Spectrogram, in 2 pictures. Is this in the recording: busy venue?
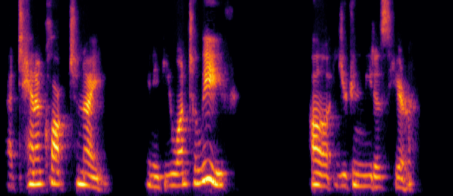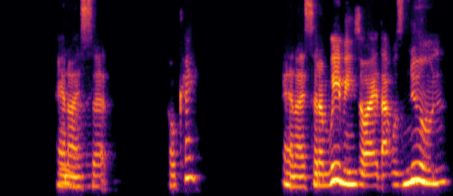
no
